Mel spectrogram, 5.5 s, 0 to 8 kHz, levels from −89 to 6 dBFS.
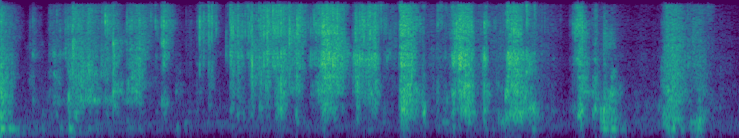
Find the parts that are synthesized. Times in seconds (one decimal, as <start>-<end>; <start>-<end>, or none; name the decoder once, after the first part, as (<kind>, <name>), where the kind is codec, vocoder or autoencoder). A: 4.1-4.7 (codec, DAC)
